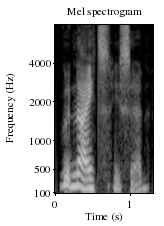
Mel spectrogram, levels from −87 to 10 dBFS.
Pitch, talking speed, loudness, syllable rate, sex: 165 Hz, 185 wpm, -17 LUFS, 3.7 syllables/s, male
